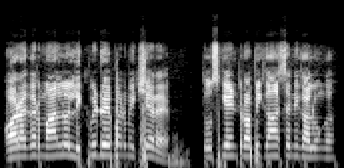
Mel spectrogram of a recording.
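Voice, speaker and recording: A man's voice: high-pitched, flat delivery, quick pace, fairly bright tone, clean tone, dry recording, low-quality recording. A man teaching an engineering class, explaining step by step and often asking whether students follow. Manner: explains, then checks understanding with frequent questions; scolds students in exasperation. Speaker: engineering lecturer. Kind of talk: classroom lecture.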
